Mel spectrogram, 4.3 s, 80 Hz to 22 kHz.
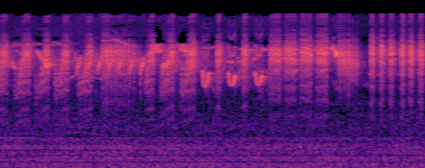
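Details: Sedge warbler singing at RSPB Fowlmere on an early July 2013 morning under blue sky and sun: a lively, fast, chattering stream of high notes with a few repeated downward-swooping whistles in the middle.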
